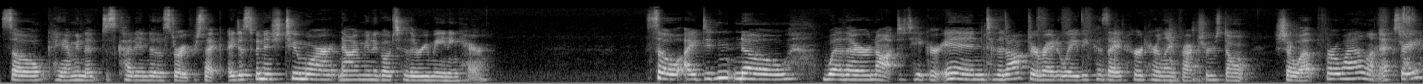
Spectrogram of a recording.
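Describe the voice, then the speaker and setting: A woman's fairly high voice in a Utah accent, fairly quick, with ordinary pitch variation, audible room echo and noticeable background noise. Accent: Utah American English. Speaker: hair tutorial vlogger. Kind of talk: tutorial. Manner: casual, chatty.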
